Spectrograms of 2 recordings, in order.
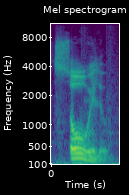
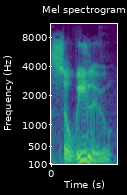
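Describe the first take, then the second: First: The stress falls on the first syllable. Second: The stress falls on a later syllable. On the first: The speaker calls it right. "It's put on the front" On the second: The speaker calls it wrong. "It's not Sowilu"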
